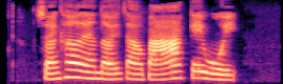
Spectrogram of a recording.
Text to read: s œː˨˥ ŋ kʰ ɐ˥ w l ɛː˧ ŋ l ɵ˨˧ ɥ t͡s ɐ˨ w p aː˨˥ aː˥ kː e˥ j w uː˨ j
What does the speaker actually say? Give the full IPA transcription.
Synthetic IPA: s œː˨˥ ŋ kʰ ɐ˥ w l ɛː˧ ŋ l ɵ˨˧ ɥ t͡s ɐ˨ w p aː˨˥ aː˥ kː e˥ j w uː˨ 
